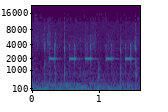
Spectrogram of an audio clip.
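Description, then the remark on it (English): Six short, evenly spaced telephone keypad tones beep in quick succession as a woman dials a number on a phone, fairly soft against a low background hum, with no talking. “reaches for the phone. She dials.”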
